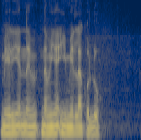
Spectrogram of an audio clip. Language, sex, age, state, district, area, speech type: Punjabi, male, 18-30, Punjab, Fatehgarh Sahib, rural, read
